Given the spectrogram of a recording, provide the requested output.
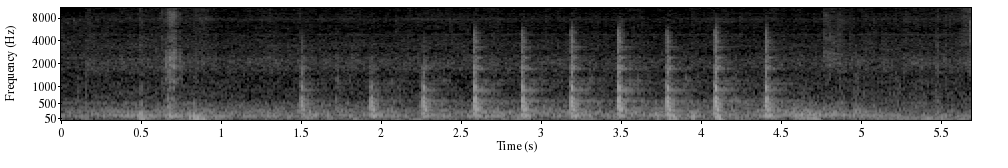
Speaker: And as you can hear there, we have a pretty audible clunking sound, and that is the bad ball joint, which I'll show you in just a second.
